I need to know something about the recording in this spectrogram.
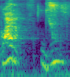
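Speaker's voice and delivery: a hint of his cursing rage; imitating mad ex. Retelling her ex's phone rant, mildly mock angry. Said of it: "he was mad".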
